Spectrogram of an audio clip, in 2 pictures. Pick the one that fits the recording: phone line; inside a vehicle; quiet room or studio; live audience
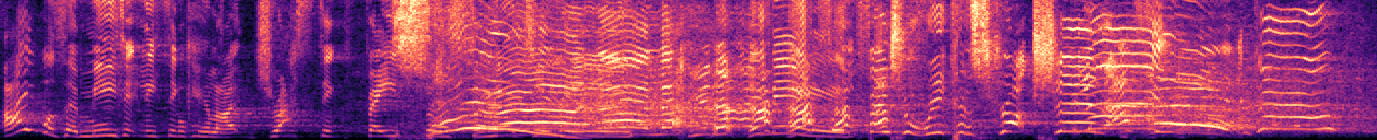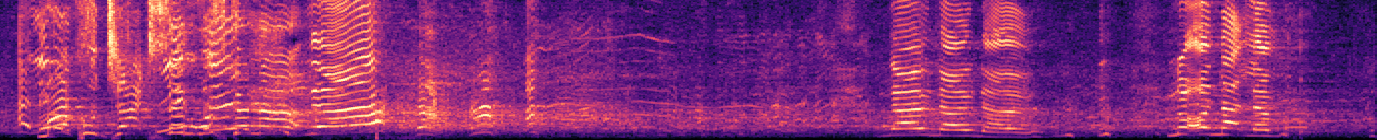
live audience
